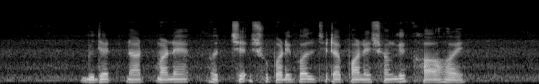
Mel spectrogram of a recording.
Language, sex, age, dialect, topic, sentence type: Bengali, male, 18-24, Standard Colloquial, agriculture, statement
